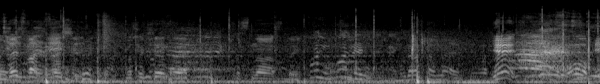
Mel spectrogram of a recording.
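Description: A football being kicked: a few sharp thuds, one about half a second in, another at about a second and one after four seconds, amid men's voices calling out. A loud shout near the end.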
